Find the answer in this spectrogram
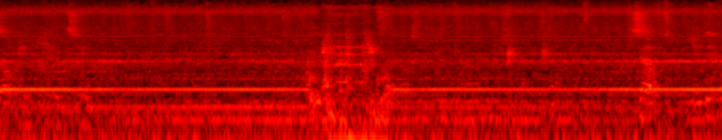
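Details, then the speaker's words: DEXA bone density scanner in a woman's first scan, described as much quieter than an MRI: steady low hum with a faint tone and brief mechanical whirring. "again unlike an MRI the noise the scanner gives off as you will hear in a second is very"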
